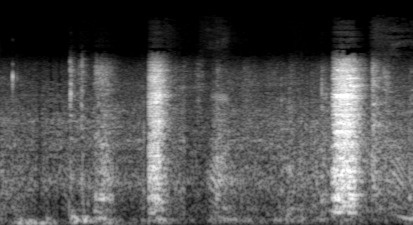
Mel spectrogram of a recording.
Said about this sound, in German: So, sorry, wenn ihr gerade meinen Stuhl quietschen gehört habt. Ah, komm schon, Stuhl, das gibt's ja nicht.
